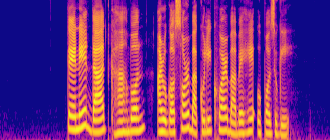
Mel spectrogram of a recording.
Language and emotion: Assamese, neutral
